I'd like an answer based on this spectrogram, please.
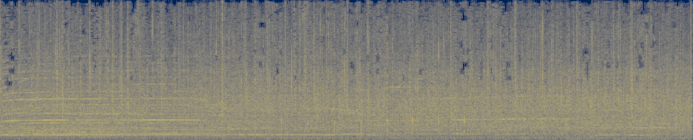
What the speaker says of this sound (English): you're hearing the crowd, you're hearing the excitement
